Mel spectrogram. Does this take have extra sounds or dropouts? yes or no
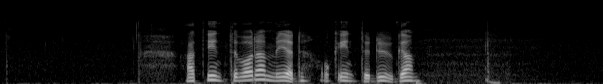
yes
